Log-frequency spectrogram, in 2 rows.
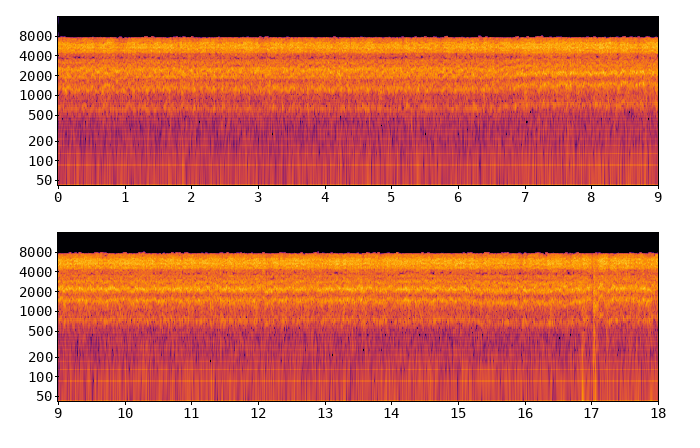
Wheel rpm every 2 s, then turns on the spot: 170, 170, 170, 180, 190, 200, 190, 190, 190.
none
